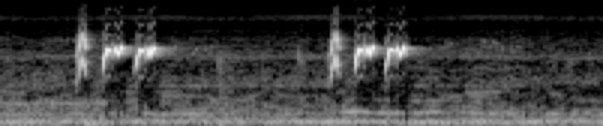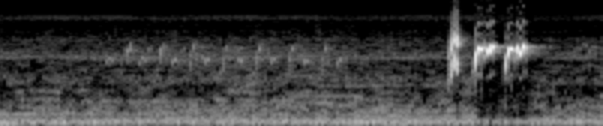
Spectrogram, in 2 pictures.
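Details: Sooty-headed bulbul calling to a rival, used as a lure: three phrases of a sharp rising note followed by three quick chirps, spaced about one and a half to four seconds apart, with faint low background noise.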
